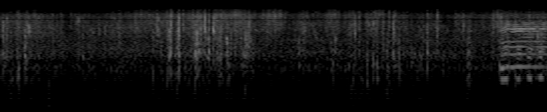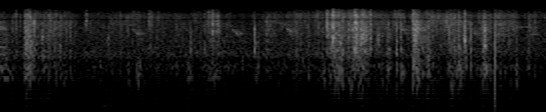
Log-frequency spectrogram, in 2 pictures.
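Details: Goat named Daisy, a herd's lead goat, investigating and playing with an empty bag: one quavering, tremulous bleat about midway, set among steady crinkling and rustling of the bag throughout.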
